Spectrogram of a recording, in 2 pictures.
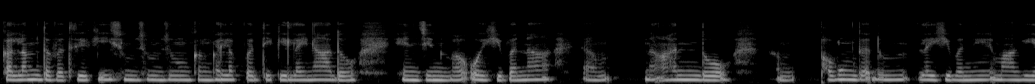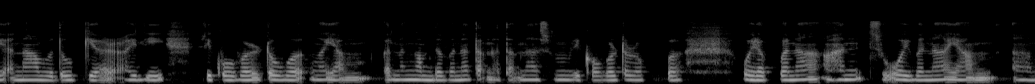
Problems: none marked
